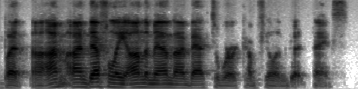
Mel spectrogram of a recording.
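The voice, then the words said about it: Raspy, hoarse voice. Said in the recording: “I'm a little raspy. You can hear my tough guy voice here, but it's all that coughing”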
